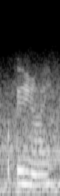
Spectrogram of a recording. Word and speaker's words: Uno: Is it Uno or Uno? You tell me. How do you say it? Uno.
